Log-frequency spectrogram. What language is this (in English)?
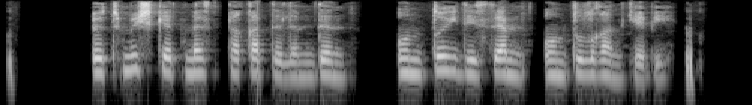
Uyghur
